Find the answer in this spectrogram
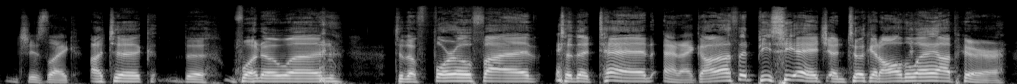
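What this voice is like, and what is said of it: Put-on Californian accent. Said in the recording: “Have you been working on your Californian's accent? It's really sharp. It's not.”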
